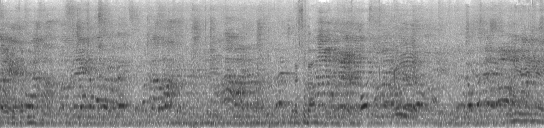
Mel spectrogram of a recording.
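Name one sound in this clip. A crowd of men and women talk and call out in an echoing hall.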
